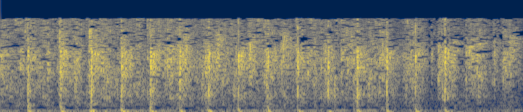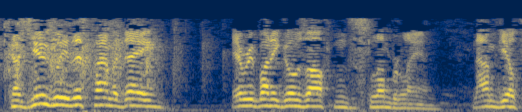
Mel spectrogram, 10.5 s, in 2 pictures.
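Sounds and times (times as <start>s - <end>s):
audience clapping hands: 0.0s - 7.8s
speech: 5.3s - 7.0s, 7.6s - 10.4s.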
